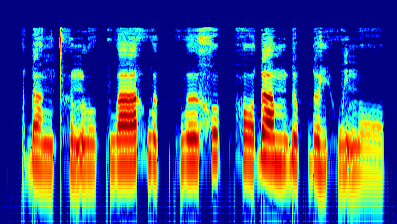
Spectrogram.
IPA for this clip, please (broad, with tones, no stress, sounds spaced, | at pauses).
ɗ a̤˨˩ ŋ t̪ʰ ə̰˧˨ n l o̤˨˩ k w aː˨˦ h w əː˨˩ k̚ h w əː˧ x ɔ˦˥ k̚ h ɔ˨˦ ɗ a˧ m ɗ ə˦˥ p̚ ɗ ə˧ j h w ḭ˧˨ n ɔ̤˨˩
